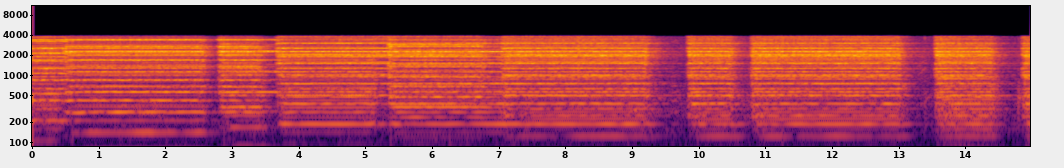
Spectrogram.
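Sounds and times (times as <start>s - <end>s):
organ playing: 0.0s - 14.9s.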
